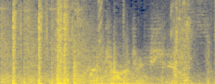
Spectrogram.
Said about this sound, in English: Knuckle cluster's firing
